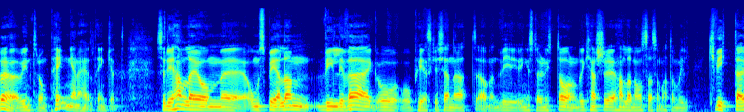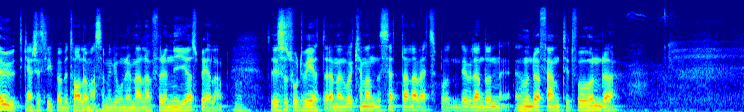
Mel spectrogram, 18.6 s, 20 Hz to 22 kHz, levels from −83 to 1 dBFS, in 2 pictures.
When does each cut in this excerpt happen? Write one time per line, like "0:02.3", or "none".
none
